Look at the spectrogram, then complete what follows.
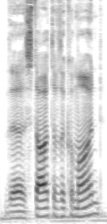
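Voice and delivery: usual speaking voice

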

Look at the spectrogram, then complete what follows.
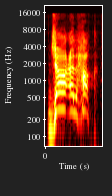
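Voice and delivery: high, slow, drawn-out mock cry; retold scream. Abu Sufyan cries out to all of Mecca, mock shouting. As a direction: call it out like a man shouting through the streets. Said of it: "He's screaming at the top of the".

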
